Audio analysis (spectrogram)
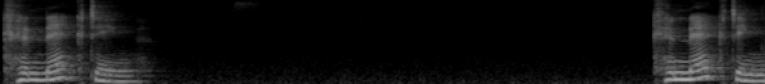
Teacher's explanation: in the word connecting all of the stress is on the middle syllable and the first vowel becomes the weak Val schwa have a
